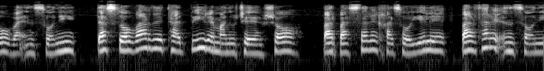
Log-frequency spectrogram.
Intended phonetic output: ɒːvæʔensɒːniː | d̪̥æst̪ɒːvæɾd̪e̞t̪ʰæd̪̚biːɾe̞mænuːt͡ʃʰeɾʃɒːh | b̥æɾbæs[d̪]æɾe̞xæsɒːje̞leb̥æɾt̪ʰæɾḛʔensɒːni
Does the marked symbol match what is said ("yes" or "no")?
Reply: no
